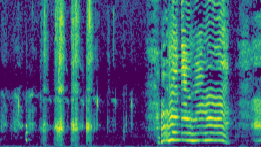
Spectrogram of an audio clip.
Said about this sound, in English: My throat. Your throat is clicking. Are you a lizard?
